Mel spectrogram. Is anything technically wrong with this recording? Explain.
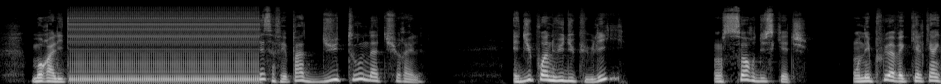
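Yes. From 0.70 to 2.60 s a system hang loop occurs: the driver froze while the hardware kept replaying one 21.3 ms buffer, consistent with 1024 samples, producing a steady buzz at 46.9 Hz. At 6.10 to 6.20 s there is AAC frame loss with concealment: about 85 ms of frames, likely two, went missing, and the decoder patched them from the previous spectrum, leaving a brief smeared, noisy blur.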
